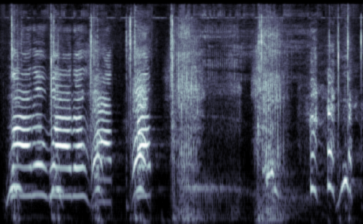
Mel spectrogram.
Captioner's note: snore snore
